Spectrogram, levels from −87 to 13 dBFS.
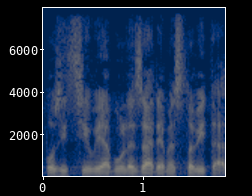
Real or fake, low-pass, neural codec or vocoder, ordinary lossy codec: real; none; none; none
